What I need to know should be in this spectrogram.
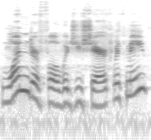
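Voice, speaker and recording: A woman's voice: medium pitch, big pitch swings, darkish tone. Woman voicing smug, creepy male ghost Eli. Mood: cool, cocky. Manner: condescending, drawn-out, dramatic delivery.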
